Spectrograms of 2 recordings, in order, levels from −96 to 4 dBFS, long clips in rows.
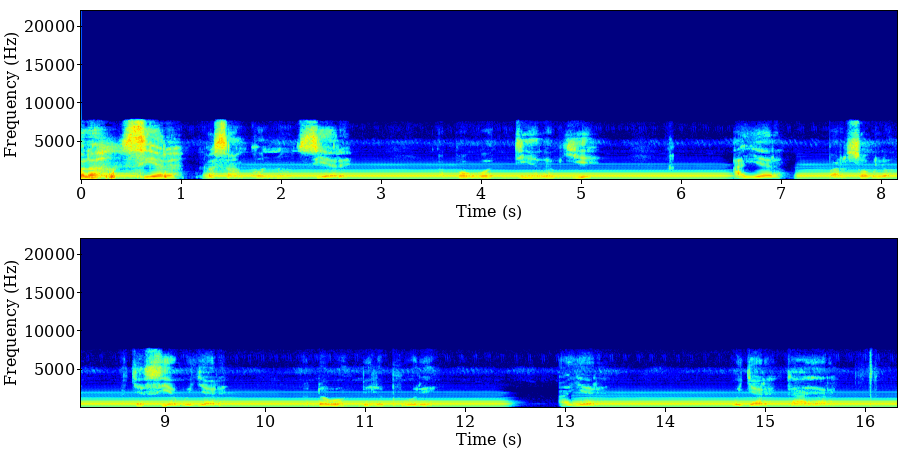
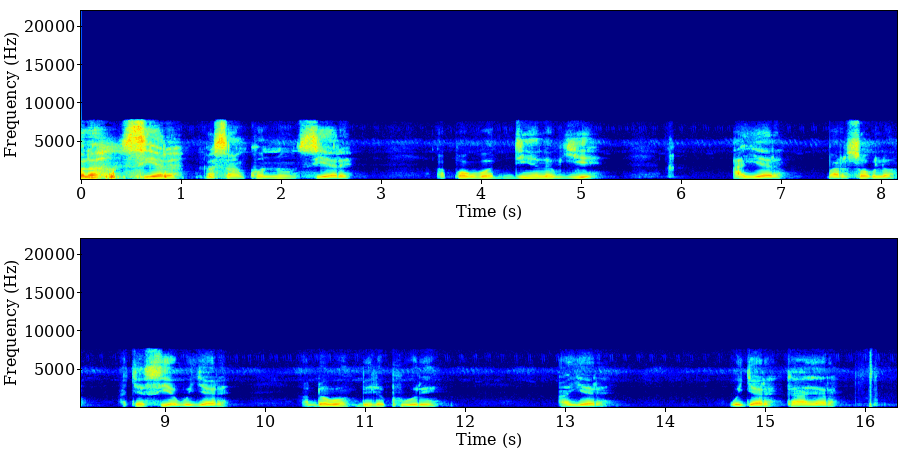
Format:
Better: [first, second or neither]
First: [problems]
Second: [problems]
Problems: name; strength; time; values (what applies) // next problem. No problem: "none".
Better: second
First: background sound (Wind instrument, woodwind instrument); 2 dB below the speech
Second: none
